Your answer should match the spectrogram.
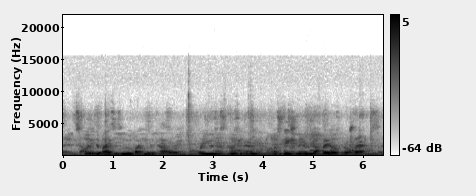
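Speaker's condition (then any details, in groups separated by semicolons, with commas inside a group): No condition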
